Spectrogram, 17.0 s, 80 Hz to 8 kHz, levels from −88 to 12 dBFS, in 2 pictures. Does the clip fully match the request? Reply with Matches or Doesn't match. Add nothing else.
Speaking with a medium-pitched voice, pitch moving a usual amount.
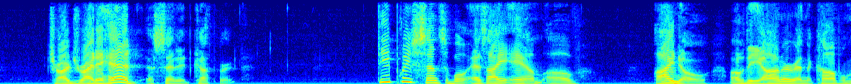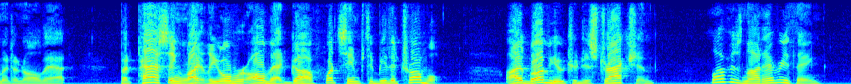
Doesn't match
